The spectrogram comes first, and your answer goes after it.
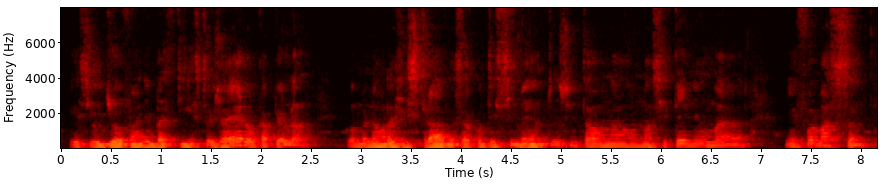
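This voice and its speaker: A man in his seventies, from southern Brazil, recalling his life in a halting way with many restarts. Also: medium pitch, mellow, reverberant. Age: 70s. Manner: halting, restarts with repeated words. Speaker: interviewee, lay church leader. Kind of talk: casual spoken recollection.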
